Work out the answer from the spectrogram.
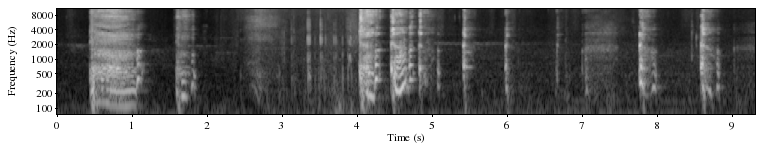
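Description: An adult gives a run of harsh, forceful coughs with throat clearing in between, a fit of barking cough.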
